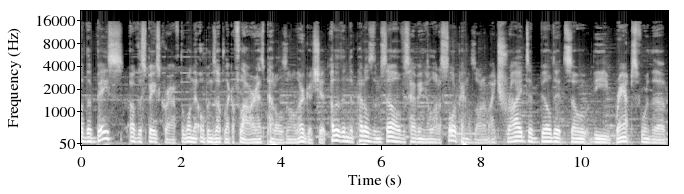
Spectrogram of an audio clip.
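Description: Slightly hoarse, low-voiced man rambling. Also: dark tone. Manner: rambling, self-correcting, with frequent restarts and fillers. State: slightly hoarse from a coming cold. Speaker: gaming channel host. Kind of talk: casual gameplay narration. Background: faint in-game music.

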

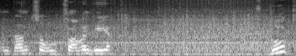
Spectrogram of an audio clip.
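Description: A man's voice: sits high, steady tone, takes it slowly, over music. A site worker, a man, giving short reassuring instructions outdoors at a building site, heard from a distance.

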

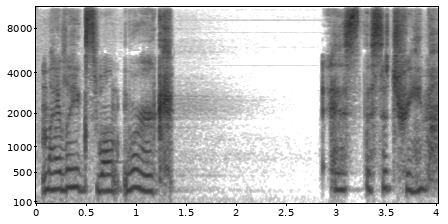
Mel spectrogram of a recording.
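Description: A woman's voice: on the high side, flat delivery, takes it slowly, darkish tone, slight background noise. A woman playing an anxious, curious teenage girl in an audio drama, conversational and questioning. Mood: frightened confusion. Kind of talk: naturalistic audio drama acting.

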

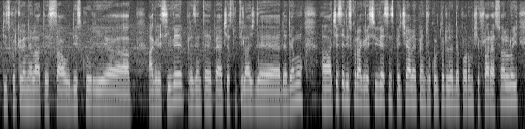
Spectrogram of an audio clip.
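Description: Man, 30s, product specialist interviewed outdoors. Soft, dark tone, technical delivery with halting pauses. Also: medium pitch, a little hiss or hum. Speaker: agricultural machinery product specialist. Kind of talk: explaining equipment in an interview. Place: outdoors in an open field. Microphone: handheld interview microphone.

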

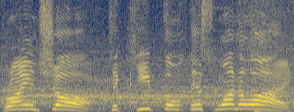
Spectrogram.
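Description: A man calling a hockey shootout in a very high, strained voice, yelling every goal as he loses his voice. A crowd in the arena is heard clearly behind him, over a steady hum of noise. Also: slow pace. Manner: builds to shouted goal calls. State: losing his voice. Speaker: play-by-play commentator. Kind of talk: excited sports commentary.

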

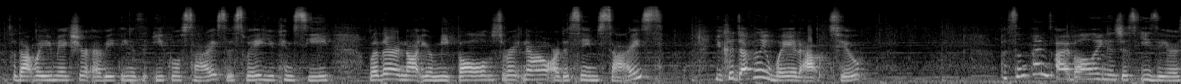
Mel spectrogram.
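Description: A young woman chef casually explaining a recipe step by step while she cooks in a bright home kitchen. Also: mid-range voice, gravelly. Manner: friendly step-by-step instructions while working. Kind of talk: casual cooking demonstration. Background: background music and sizzling food.

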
